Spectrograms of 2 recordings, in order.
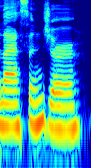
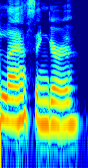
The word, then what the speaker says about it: Lastinger: VR champion, but we did have the Allen Lasser Lassinger Center. I say it wrong all the time. The Allen Lassinger Center for Florida History opened um last month.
